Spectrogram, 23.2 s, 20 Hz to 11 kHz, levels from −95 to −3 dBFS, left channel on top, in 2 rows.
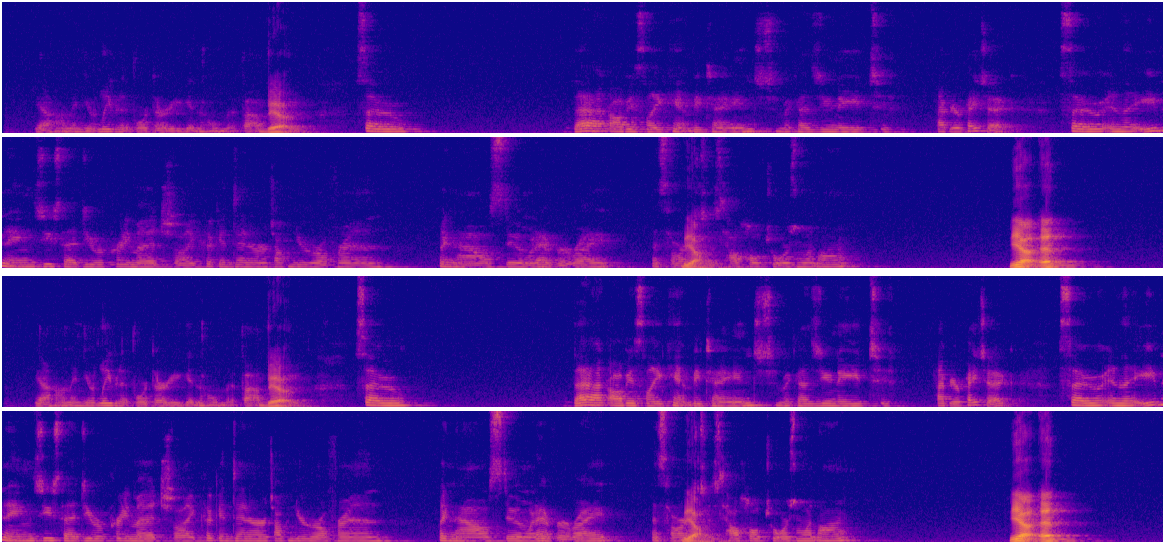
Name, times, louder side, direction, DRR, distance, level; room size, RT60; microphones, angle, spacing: voice 1, 0.3-3.0 3.3-4.0 5.6-8.9 9.3-15.4 16.0-17.7 18.1-20.1, right 3 dB, 50° right, 5 dB, 0.9 m, -47 dB
voice 2, 2.6-2.9 18.4-18.6 21.7-22.1, right 1 dB, 10° right, 9 dB, 0.4 m, -30 dB
16.0 x 7.2 x 2.3 m, 0.76 s
head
